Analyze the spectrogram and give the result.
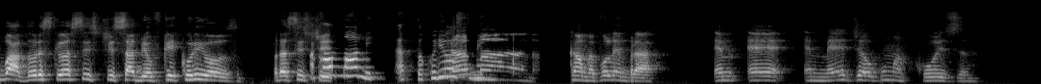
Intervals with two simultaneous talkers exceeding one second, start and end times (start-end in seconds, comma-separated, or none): none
